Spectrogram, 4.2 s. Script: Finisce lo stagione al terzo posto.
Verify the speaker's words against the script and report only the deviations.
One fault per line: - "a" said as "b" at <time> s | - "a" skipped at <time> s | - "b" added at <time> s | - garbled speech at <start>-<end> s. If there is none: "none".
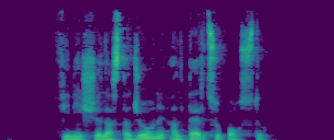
- "lo" said as "la" at 1.3 s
